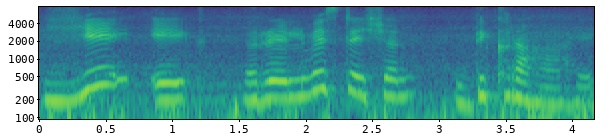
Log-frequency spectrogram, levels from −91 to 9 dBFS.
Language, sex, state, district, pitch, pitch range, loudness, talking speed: Hindi, female, Madhya Pradesh, Dhar, 210 Hz, 195-250 Hz, -17 LUFS, 100 wpm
